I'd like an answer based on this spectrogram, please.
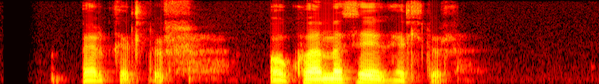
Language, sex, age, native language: Icelandic, male, 60-69, Icelandic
